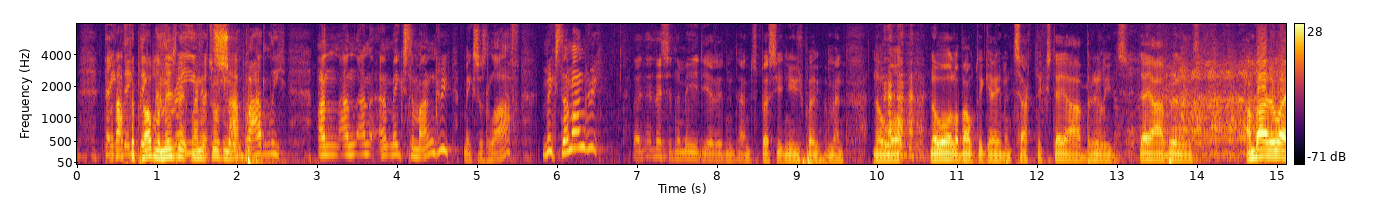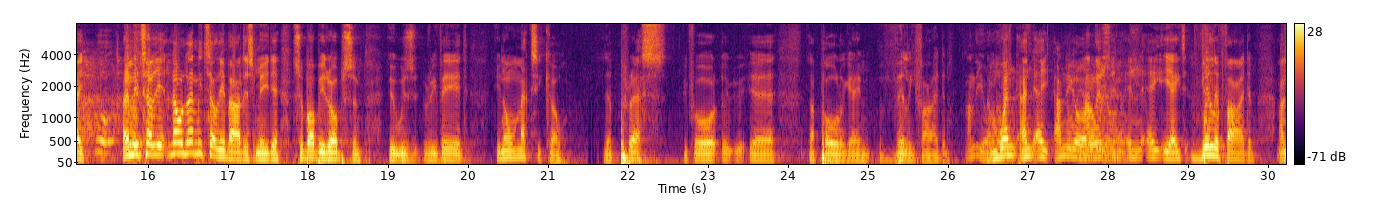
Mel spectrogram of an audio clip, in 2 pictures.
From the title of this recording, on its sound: Live from Liverpool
